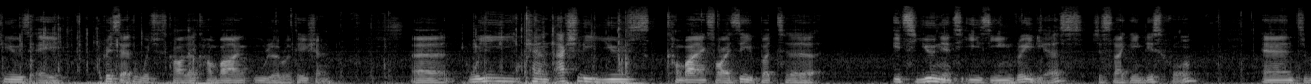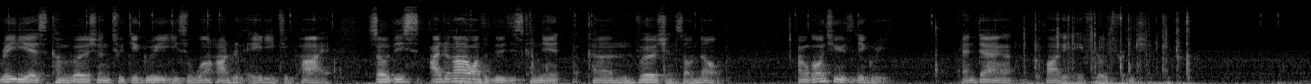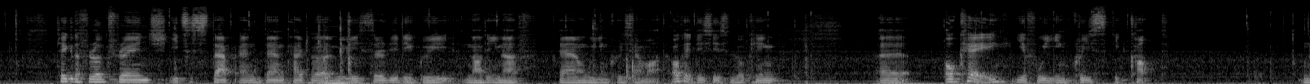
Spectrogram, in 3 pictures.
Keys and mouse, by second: 0.4 ctrl+a, 1.7 Down, 3.5-4.9 ctrl+middle drag, 4.9 ctrl+a, 10.4 click, 12.5 middle click, 12.9-16.7 typing, 13.1 click, 13.5 click, 13.9 click, 14.5 click, 14.9 click, 15.2 click, 15.5 click, 16.2 click, 17.8 d, 18.0 right click, 18.6 d, 19.0 click, 19.9 x, 20.2-21.2 middle drag, 21.2 click, 21.9-22.9 drag, 22.9-23.5 middle drag, 23.5 ctrl+a, 27.2-33.1 drag, 33.1-37.6 middle drag, 37.6-39.1 drag, 39.1-39.3 middle drag.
